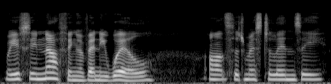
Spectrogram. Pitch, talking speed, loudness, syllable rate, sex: 220 Hz, 165 wpm, -17 LUFS, 5.6 syllables/s, female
